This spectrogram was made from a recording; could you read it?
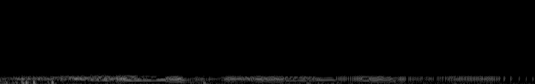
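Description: A stomach rumbling in a long, low gurgle that bubbles and shifts in pitch for several seconds, ending in a few quick clicks. It is quiet, with no talking.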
